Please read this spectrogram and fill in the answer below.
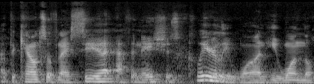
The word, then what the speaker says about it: Athanasius: Athanasius, not Athanasius. Athanasius is how you pronounce his name.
